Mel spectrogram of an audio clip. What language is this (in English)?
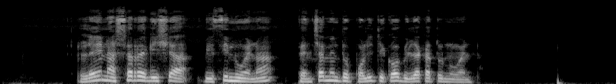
Basque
